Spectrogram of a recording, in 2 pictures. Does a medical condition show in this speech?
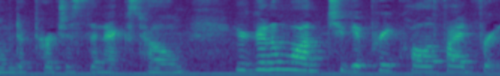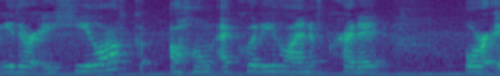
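No.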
